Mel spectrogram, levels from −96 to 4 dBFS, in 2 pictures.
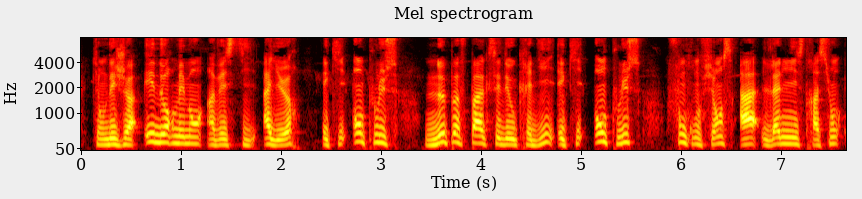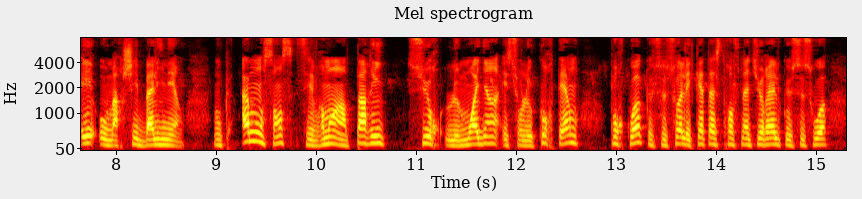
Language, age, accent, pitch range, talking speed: French, 20-39, French, 150-190 Hz, 210 wpm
